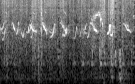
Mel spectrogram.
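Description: A group of young chicks peeping: many short, high cheeps overlapping, several a second, as they crowd round food held out by hand.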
